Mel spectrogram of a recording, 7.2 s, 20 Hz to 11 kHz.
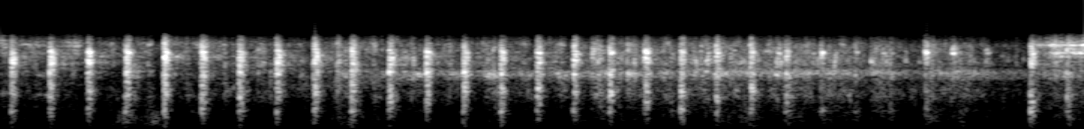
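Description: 6 HP Fairbanks Morse hit-and-miss engine running on a buzz-saw rig, sharp even clicks about four a second over a steady higher tone. Near the end a louder, noisier sound comes in over it.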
